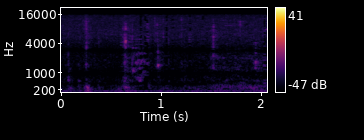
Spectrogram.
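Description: Near silence, with a few faint, scattered clicks of a small screwdriver prying at the metal magnet yoke on a DVD drive's laser pickup.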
